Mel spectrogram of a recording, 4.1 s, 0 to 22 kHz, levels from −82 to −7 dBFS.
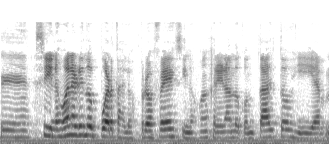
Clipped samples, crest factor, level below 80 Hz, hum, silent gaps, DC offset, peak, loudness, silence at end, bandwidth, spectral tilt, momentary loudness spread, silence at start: under 0.1%; 18 dB; -48 dBFS; none; none; under 0.1%; -12 dBFS; -30 LUFS; 0 s; 11.5 kHz; -4.5 dB/octave; 10 LU; 0 s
